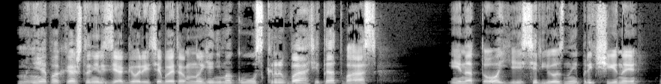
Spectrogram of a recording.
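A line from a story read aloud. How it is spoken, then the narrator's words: Sighed. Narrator (Russian): вздохнул Леонид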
